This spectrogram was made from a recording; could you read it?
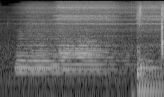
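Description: A passenger train rolling off from Toronto to Ottawa sounds its horn, a steady, sustained multi-tone chord over the rumble of the train, then a louder burst of rail noise rises near the end.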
